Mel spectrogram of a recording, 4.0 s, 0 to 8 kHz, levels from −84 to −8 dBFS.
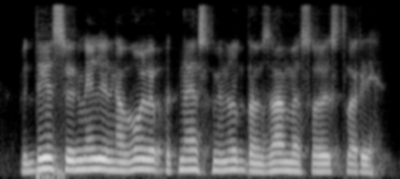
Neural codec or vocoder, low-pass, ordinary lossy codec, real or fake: codec, 16 kHz, 1 kbps, FreqCodec, larger model; 7.2 kHz; none; fake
